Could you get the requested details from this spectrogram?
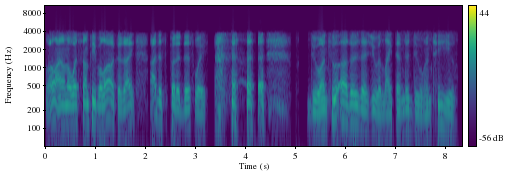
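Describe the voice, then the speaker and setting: A radio talk show caller speaks emphatically, wandering off on tangents and chuckling between his points. His voice is on the low side and a little slow, with no echo, heard over a tinny phone line.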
